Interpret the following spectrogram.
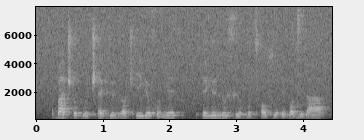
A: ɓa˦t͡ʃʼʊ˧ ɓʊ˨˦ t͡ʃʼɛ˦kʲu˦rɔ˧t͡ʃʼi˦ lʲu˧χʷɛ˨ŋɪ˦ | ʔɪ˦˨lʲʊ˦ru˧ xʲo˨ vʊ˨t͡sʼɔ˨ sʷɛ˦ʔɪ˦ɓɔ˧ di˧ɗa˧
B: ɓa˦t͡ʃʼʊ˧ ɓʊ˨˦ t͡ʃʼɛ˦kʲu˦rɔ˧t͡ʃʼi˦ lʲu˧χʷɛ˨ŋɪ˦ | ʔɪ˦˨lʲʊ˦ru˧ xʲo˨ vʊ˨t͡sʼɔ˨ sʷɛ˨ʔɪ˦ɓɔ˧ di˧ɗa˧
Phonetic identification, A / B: B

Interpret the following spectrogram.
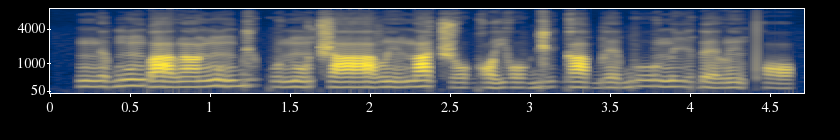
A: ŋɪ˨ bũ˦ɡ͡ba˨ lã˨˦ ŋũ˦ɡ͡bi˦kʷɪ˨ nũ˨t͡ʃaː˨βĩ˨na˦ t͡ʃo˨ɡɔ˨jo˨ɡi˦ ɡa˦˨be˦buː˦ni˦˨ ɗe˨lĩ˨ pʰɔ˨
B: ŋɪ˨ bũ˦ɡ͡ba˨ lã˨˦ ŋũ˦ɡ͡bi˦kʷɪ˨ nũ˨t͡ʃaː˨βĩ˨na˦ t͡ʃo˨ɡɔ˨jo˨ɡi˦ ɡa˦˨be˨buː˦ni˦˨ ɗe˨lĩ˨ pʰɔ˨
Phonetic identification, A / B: B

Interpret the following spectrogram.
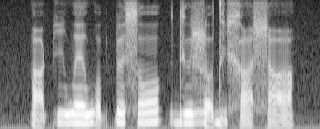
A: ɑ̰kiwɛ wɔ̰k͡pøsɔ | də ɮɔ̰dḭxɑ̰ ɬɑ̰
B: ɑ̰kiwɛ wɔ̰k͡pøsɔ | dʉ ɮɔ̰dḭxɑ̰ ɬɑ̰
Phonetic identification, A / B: B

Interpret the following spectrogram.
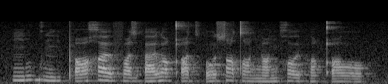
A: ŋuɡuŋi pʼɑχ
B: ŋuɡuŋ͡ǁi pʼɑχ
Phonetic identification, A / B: A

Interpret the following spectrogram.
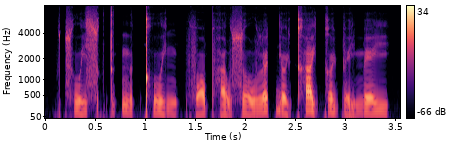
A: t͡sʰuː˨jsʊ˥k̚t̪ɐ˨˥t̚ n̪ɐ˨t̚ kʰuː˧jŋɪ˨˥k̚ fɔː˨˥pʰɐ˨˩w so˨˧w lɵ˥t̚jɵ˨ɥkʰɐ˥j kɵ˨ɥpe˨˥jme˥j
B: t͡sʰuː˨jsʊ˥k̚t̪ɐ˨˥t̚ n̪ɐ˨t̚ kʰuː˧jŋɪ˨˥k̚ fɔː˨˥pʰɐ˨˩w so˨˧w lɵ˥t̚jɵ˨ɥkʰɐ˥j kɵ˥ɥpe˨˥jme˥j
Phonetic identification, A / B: B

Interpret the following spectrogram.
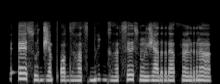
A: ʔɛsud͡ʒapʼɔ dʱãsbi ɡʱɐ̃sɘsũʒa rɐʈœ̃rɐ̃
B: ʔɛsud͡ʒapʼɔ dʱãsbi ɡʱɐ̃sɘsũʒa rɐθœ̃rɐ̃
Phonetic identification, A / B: B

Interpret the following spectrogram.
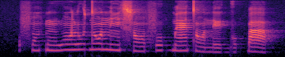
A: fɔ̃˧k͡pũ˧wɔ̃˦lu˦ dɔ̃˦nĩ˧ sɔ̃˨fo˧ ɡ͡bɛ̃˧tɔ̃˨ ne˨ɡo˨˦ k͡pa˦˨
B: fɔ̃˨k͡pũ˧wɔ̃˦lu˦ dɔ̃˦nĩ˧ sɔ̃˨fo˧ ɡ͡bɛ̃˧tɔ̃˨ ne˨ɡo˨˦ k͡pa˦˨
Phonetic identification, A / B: A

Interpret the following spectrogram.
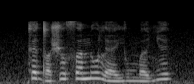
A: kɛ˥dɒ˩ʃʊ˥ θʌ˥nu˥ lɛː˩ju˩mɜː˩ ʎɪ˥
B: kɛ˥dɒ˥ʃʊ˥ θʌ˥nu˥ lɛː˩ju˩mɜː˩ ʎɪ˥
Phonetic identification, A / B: A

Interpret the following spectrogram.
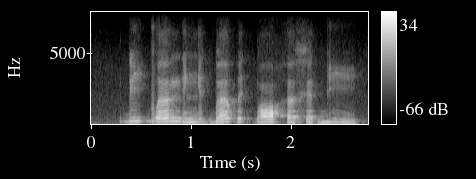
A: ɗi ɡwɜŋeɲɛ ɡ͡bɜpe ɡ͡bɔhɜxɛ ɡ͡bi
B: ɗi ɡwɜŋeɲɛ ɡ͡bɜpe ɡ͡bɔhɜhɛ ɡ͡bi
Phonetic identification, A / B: A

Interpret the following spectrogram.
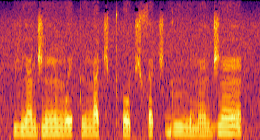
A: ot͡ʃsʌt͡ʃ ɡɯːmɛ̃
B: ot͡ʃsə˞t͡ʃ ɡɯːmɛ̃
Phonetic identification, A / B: A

